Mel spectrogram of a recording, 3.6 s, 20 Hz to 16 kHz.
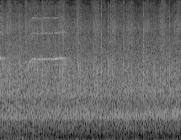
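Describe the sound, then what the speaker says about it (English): Supporters at a German third-division football match between TSV 1860 München and Viktoria Berlin roar and applaud in the stadium, a dense, steady crowd noise that stays loud throughout with a faint whistle-like tone above it. "Supporters back on their feet,"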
